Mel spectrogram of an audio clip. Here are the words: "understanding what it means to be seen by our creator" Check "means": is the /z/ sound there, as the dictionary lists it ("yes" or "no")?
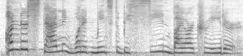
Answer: no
